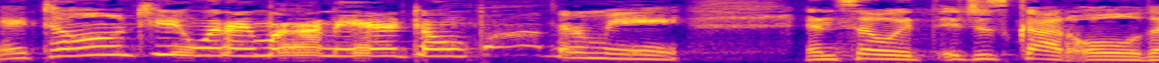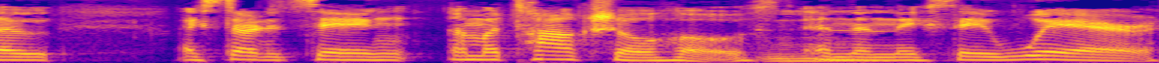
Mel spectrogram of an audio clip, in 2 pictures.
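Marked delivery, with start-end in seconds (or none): 0.0-2.3 very high, shrill hollering yell. Podcaster acting out how people picture them yelling from a basement, mock yelling. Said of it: "in my mom's basement yelling like".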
